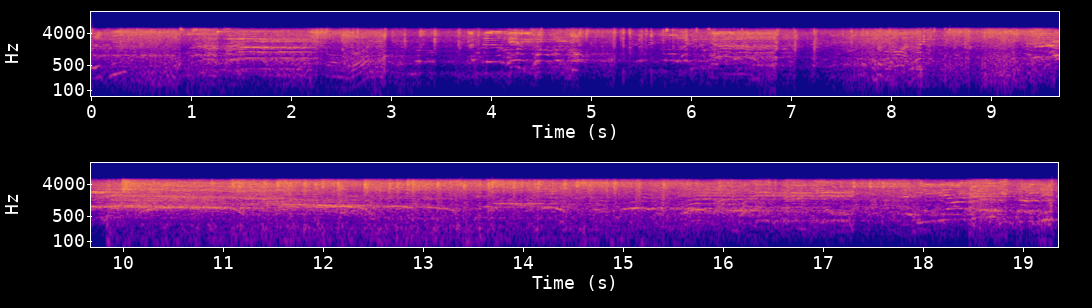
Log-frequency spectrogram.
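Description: Ball hockey players and onlookers shouting and calling out, with scattered knocks of sticks and the ball on the playing floor. The voices grow louder about ten seconds in.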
